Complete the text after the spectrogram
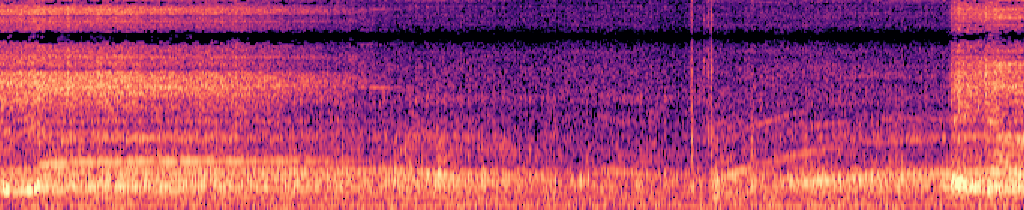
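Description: A toy plays tinny electronic music through a small speaker.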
